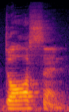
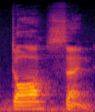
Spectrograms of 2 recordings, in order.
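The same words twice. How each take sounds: First: Said in the usual way. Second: "Dawson" broken into two separate beats; syllable by syllable. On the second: Shown as a demonstration. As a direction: split "Dawson" as Daw, pause, son. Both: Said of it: "two syllables".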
